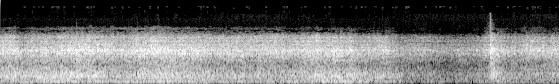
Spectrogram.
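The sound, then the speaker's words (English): A heavy, continuous roar of aircraft engines as planes dive to mark the new position of a submerged U-boat, loud and steady with a slight dip near the end and a brief sharp crack just before it closes. “Our planes dived to indicate the new position of the submerged U-boat.”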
